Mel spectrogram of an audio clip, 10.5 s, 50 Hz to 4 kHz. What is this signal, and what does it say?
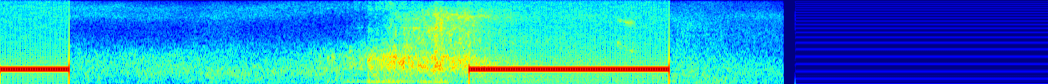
Ringback tone (North America), 440 + 480 Hz.
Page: 177.136.239.49 Marilia 2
